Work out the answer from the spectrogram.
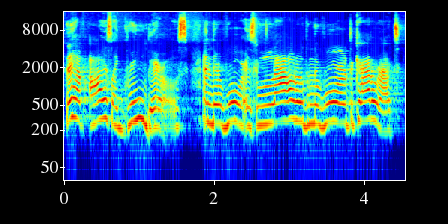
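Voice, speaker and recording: A small, proud swallow from a storybook , acted out by a woman. The voice is high and chatty, with a self-important yet kind-hearted manner. It rings in a long reverb. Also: moderate pace, dull audio, natural voice. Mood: dreamy.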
